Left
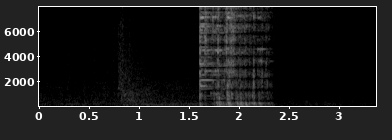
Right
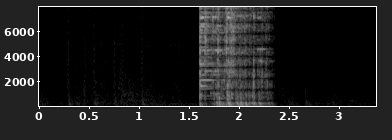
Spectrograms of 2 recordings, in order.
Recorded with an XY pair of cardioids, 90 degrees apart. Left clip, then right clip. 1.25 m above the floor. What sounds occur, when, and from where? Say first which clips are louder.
1.6 s breaking glass: right 9 dB; 65° right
